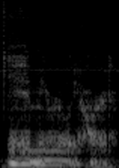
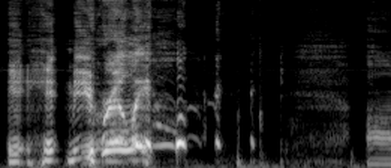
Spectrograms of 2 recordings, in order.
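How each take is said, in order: First: Said in the usual way. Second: Louder, higher, laughing mid-phrase. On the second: Real, not acted. Telling viewers the bridge scene hit her, laughing. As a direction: laugh through the words.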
